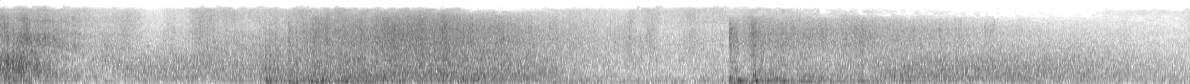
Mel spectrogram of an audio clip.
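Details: Roaring broadband rumble like thunder, rain and wind buffeting, with a sharp loud burst around seven seconds and no animal voices.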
